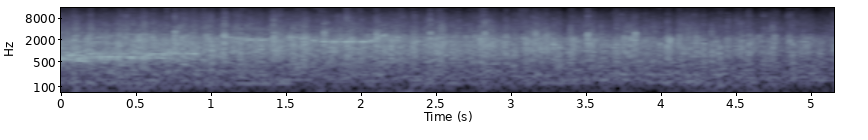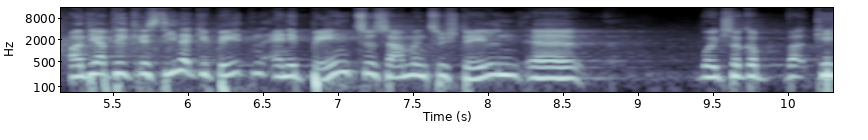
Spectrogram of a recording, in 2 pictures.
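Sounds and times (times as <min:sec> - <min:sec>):
audience applause: 0:00.0 - 0:05.6
speech: 0:05.3 - 0:08.8, 0:09.4 - 0:10.2.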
